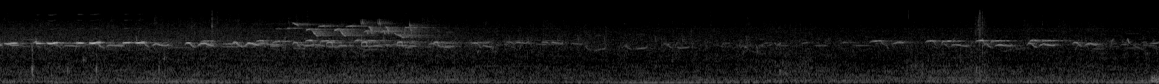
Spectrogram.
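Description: Five-week-old northern bobwhite quail whistle back and forth outdoors, their clear calls fairly faint and scattered over a steady hiss, strongest in the opening seconds.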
